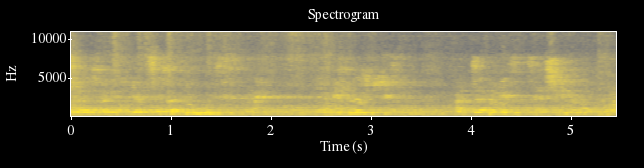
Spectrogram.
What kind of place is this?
subway station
